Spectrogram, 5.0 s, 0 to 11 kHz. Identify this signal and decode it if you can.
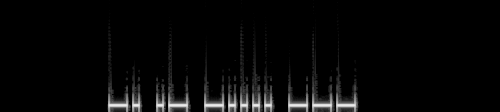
Morse code, heard as a keyed tone, about 20 wpm, 700 Hz. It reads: NA6O
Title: Call Signs - 20wpm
